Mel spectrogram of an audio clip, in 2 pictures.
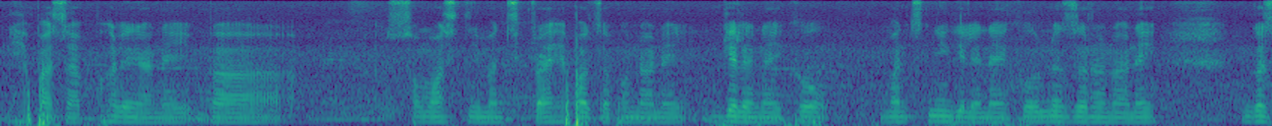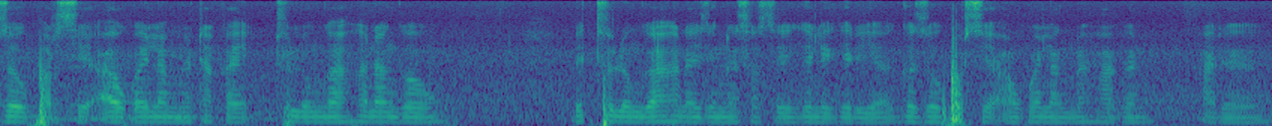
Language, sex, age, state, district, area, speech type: Bodo, male, 18-30, Assam, Kokrajhar, rural, spontaneous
